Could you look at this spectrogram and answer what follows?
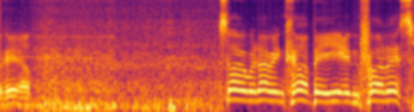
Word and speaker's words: Kirkby-in-Furness: So we're now in Kirkby-in-Furness with a silent second K, and here is Moreland's service station, which is where Aussie Moto had his surgery.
